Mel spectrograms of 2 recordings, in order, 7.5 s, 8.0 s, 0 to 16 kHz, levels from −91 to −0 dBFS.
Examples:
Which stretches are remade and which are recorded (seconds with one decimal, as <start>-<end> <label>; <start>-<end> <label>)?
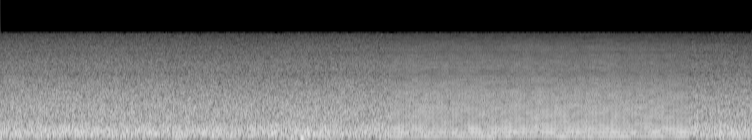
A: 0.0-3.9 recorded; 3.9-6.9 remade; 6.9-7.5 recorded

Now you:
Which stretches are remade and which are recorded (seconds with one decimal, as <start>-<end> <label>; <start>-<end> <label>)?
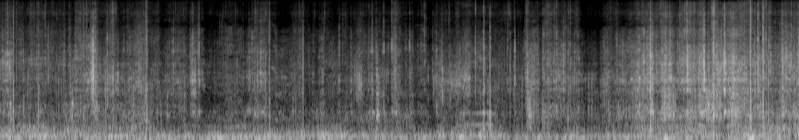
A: 0.0-5.9 recorded; 5.9-6.4 remade; 6.4-8.0 recorded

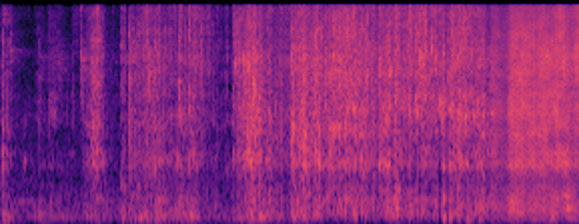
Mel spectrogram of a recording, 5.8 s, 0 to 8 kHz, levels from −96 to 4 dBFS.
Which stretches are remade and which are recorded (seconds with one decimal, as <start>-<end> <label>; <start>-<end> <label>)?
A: 0.0-4.9 recorded; 4.9-5.8 remade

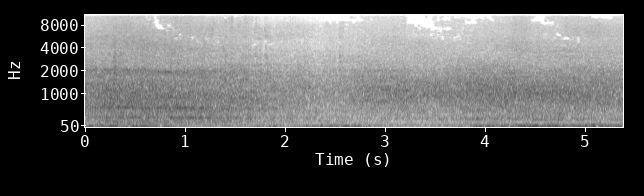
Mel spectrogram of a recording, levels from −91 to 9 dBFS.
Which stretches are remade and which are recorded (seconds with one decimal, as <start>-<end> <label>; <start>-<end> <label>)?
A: 0.0-1.6 recorded; 1.6-2.4 remade; 2.4-5.4 recorded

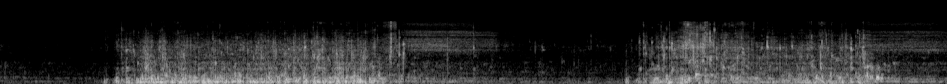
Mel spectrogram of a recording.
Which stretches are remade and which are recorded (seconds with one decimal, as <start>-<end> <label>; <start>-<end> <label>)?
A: 0.0-1.9 recorded; 1.9-2.5 remade; 2.5-3.2 recorded; 3.2-4.5 remade; 4.5-5.9 recorded; 5.9-7.9 remade; 7.9-8.7 recorded; 8.7-9.5 remade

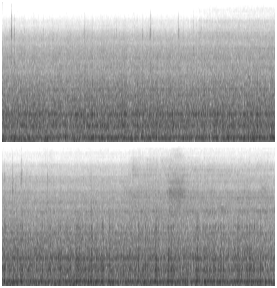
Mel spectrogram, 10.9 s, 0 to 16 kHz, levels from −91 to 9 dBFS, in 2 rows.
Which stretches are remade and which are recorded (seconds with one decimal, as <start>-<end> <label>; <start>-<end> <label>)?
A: 0.0-1.1 recorded; 1.1-2.2 remade; 2.2-10.9 recorded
